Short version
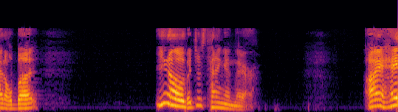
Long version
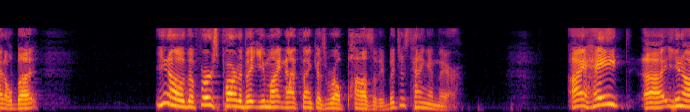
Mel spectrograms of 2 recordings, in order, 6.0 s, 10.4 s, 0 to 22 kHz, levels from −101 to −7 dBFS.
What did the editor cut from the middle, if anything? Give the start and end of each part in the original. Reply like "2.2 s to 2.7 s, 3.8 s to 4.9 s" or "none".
2.8 s to 5.8 s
